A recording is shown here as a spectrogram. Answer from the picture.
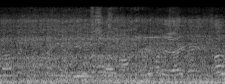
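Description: Steady rumble of road traffic on a busy city street, with voices mixed in.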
